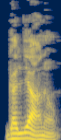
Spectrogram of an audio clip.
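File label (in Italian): "gagliano", dialetto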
